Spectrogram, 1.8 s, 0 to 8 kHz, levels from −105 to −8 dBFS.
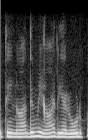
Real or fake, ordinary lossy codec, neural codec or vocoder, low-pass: real; none; none; 7.2 kHz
